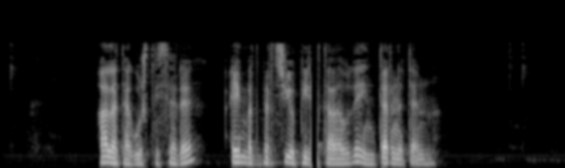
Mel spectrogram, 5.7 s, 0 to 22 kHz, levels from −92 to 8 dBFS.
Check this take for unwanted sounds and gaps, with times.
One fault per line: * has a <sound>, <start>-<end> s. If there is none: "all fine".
* has a dropout, 3.1-3.2 s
